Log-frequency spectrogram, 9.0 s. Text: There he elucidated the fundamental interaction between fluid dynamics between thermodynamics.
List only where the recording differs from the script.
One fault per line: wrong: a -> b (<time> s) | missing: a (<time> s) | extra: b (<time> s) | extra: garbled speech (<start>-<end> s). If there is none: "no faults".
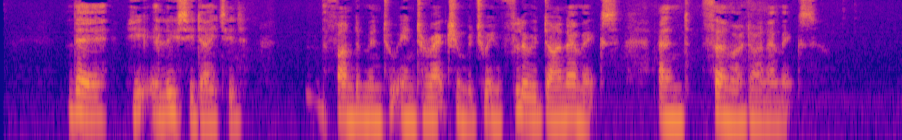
wrong: between -> and (6.6 s)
